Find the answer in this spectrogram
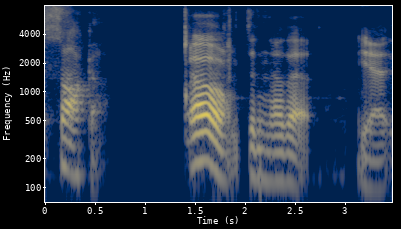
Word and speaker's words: Sokka: It's Sokka. Oh, didn't know that. Yeah, I don't. They found a way to mispronounce basically every name.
